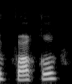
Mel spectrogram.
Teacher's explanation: यहाँ पर कलकला आ रहा है कौफ पर, तो इधर कमजोर कलकला करेंगे।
